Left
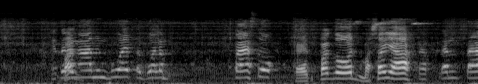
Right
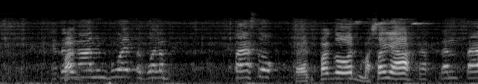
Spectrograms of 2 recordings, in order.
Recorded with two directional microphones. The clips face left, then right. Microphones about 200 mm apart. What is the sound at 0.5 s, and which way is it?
Speech, 15° left (ahead or behind).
